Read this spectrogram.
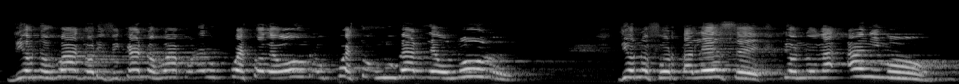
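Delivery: loud exhortation, drawing out the promises; fervent revival preacher calling out God's promises; preaching at full force. Acted. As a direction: preach it with fire to lift the brothers. Preaching to the congregation.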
